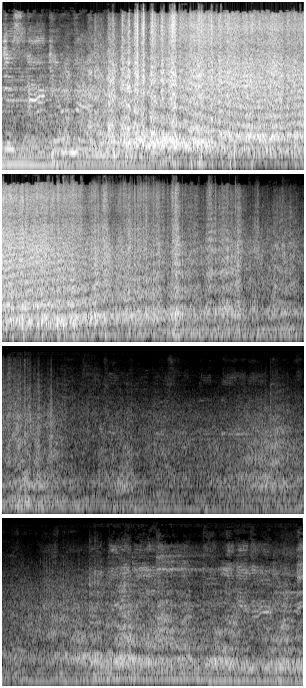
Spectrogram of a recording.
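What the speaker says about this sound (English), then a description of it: "Watch closely as the aircraft pulls into the vertical" A thrust-vectoring fighter aircraft roars past close by at an air show, its engine noise rising, sweeping in pitch as it passes, then fading into a distant rumble.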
